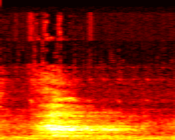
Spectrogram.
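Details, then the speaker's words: Patient sitting up, likely after surgery, does a practiced deep breathing exercise, breathing in and then slowly and audibly out through the mouth. "You have to breathe in and then breathe out through your mouth."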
